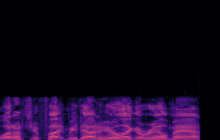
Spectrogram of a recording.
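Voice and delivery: loud, high shout in a character voice. Floating in the water and calling out a challenge: in-character yell. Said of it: "float for a second and yell".

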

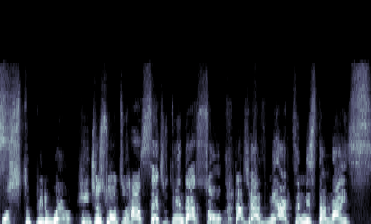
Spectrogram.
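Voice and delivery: furious, high, angry voice. Arguing with a friend who keeps saying calm down: angry. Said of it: "Calm down".

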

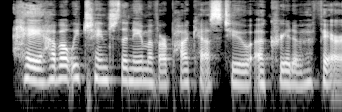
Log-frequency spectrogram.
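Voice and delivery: usual speaking voice

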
